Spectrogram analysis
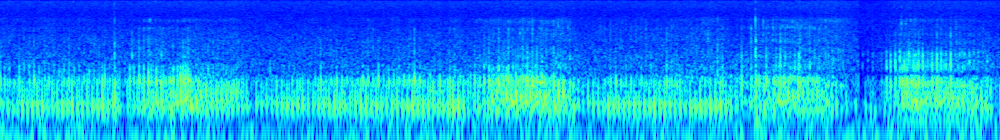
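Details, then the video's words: Cat purring steadily, a deep humming rumble that swells and fades in rhythmic breaths about every second, recorded up close with a brief rustle near the end. "Purring cat"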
